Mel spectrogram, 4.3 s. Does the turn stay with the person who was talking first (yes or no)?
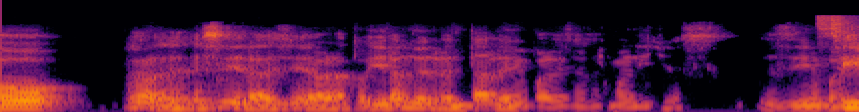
no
